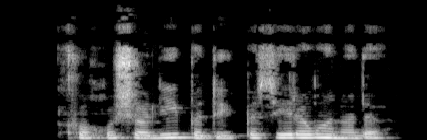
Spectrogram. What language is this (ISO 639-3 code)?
pus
